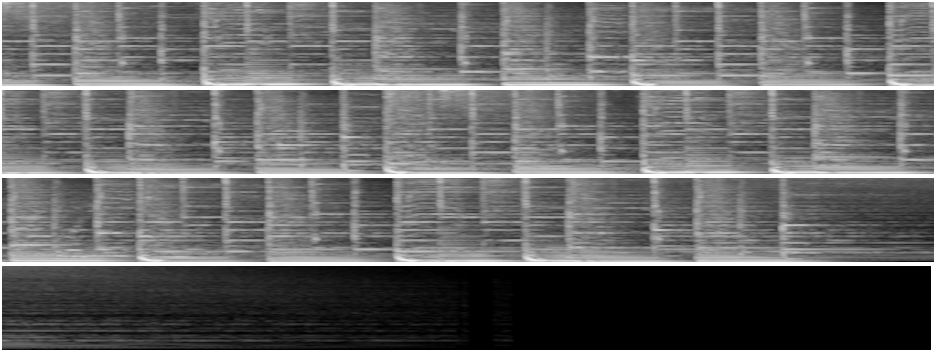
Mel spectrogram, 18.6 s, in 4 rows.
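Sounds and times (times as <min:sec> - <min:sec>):
fashion electronic future bass music: 0:00.0 - 0:14.2.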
